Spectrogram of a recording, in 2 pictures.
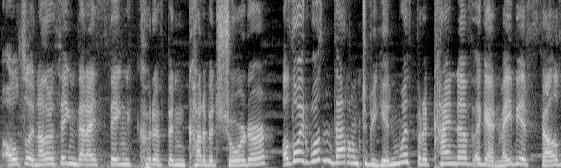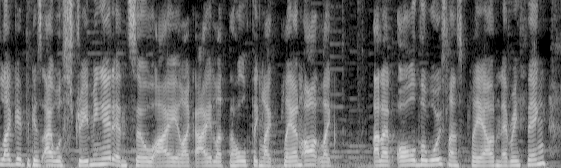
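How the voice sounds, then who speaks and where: A woman in a casual chat reviewing a game story, talking in an animated, rambling way with many stammered repeats. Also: fairly high pitch, fast, soft background music. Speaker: streamer and video co-host.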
